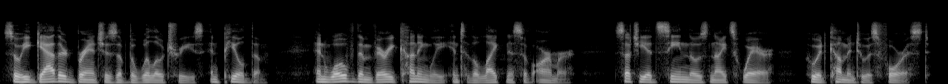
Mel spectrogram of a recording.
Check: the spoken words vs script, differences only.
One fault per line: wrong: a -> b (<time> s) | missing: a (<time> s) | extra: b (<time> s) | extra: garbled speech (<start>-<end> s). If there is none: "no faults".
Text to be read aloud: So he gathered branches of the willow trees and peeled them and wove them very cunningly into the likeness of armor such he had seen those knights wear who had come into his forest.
no faults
